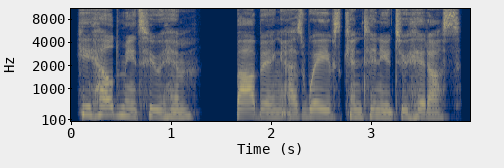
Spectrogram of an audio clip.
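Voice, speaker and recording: A woman narrating a first-person romance audiobook in a soft, even storytelling voice on a close mic. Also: mid-range voice, measured pace, no room sound.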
